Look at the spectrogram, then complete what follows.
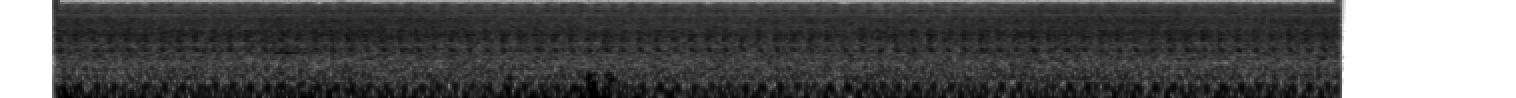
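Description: Wind buffeting a handheld microphone on an exposed sea cliff: a steady low rumble, with one brief louder gust about three seconds in.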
